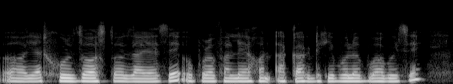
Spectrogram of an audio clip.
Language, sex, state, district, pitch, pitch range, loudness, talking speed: Assamese, male, Assam, Kamrup Metropolitan, 145 Hz, 145-150 Hz, -15 LUFS, 160 wpm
